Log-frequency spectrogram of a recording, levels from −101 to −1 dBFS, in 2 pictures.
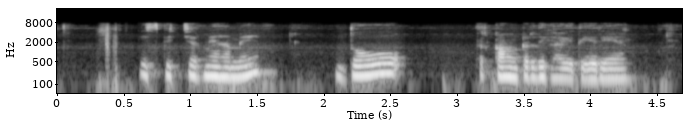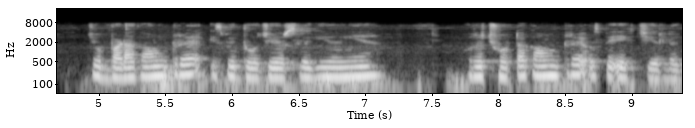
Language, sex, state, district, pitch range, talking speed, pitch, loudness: Hindi, female, Haryana, Rohtak, 150-185 Hz, 190 wpm, 170 Hz, -20 LUFS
